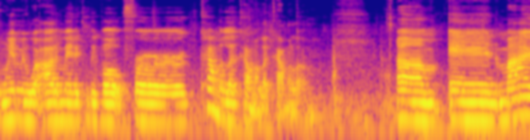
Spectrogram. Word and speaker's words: Kamala: I've I have heard a lot of people mispronounce her name and say Camala Camala whatever whatever her name is Kamala Kamala Kamala everybody doesn't know how you know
